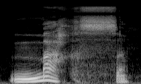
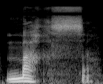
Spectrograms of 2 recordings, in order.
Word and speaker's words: mars: So in a way, it's an exception because normally final S is not pronounced in French, okay? We've got some exceptions, and this one is one of them. So mars, pronounce the final S, mars, mars, okay?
